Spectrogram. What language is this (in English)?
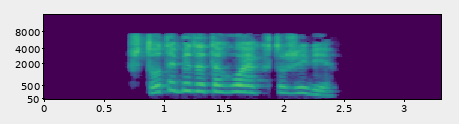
Belarusian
